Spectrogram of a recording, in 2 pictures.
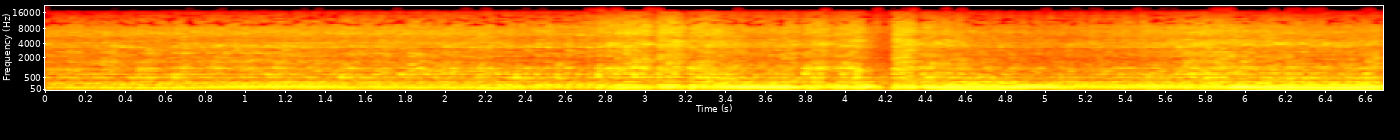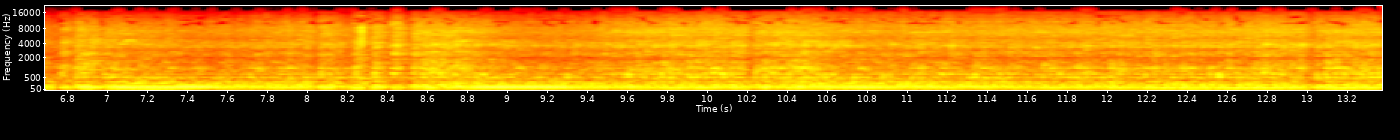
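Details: Idle on the "!200" engine with exhaust cut free: beat stumbles and sags every couple of seconds, then recovers, as if fuel-starved, yet fuel pressure reads about 38 psi at idle. Owner doubts a bad sensor; cause unresolved.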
